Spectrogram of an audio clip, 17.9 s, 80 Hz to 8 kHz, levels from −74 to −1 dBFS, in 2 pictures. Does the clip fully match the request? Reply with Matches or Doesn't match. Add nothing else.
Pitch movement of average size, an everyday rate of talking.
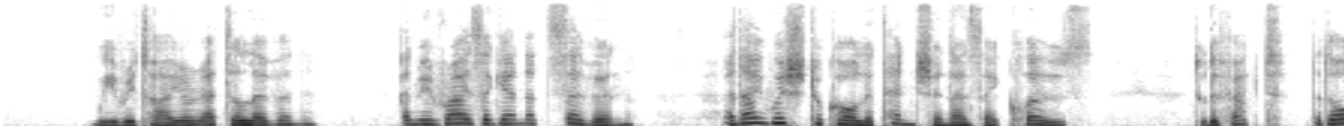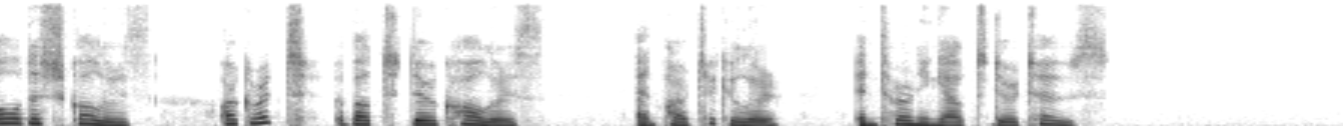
Doesn't match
